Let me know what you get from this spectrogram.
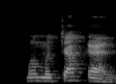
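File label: "memecahkan", Malay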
